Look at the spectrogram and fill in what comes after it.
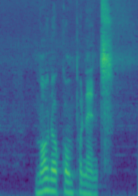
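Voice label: "monocomponent", Dutch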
